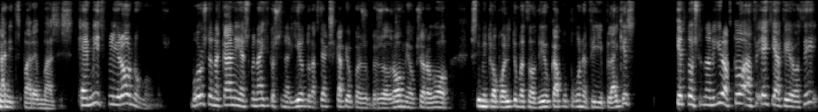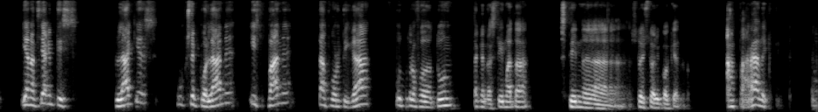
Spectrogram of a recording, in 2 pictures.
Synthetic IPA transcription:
kɐnit̪i̥spɐɾe̞ɱvɐ̰si̥se̞mispliɾo̞numeo̞̰mos | bo̞ɾusenɐkɐniɐspume̞nɐeçit̪o̞sine̞ɾʝio̞t̪unɐft̪çɐksi̥kɐpço̞pezpezoðɾo̞mio̞kse̞ɾo̞eɣo̞ | st̪imik̪ɾo̞po̞lit̪ume̞θo̞ðiukɐpupuexune̞fiʝiplɐce̞s | ce̞t̪o̞sine̞ɾʝioɐft̪o̞ɐeçiɐfieɾo̞θi | ʝɐnɐft̪çɐxnit̪is | plɐce̞s | pukse̞ko̞lɐne̞ | ispɐne̞ | t̪ɐfo̞ɾt̪iɣɐ | put̪ɾo̞fo̞ðo̞t̪un | t̪ɐkɐt̪ɐst̪imɐt̪ɐ | st̪in | st̪o̞ist̪o̞ɾiko̞ce̞̰nd̪ɾo̞ | ɐpɐ̰ɾɐðe̞kt̪i̥

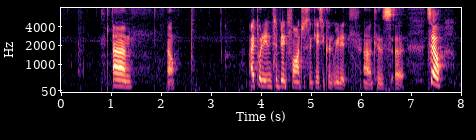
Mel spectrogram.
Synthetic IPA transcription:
ʌ̃m | no̰ʊ | ʔa̰ɪpʰʊɾɨɾɪ̃ntʰʉbɪɡ̥fɑ̃n̚d̥ʒ̥ʌstɨ̃nkʰeɪsjɨkʰʊdⁿn̩ʔɹiɾɨt̚ʌkʰʌz̥ʌ̰ | soʊ

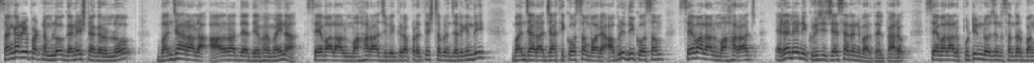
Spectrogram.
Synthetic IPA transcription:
sɐŋɡɐɾɳipɐʈɳɐmlo̞ːɡɐneːʂnɐɡɐɾɐmlo̞ː | bʱɐɲd͡ʒaːɾaːlɐʔaːɾaːd̪jɐd̪ɛːʋɐmɐjnɐsɛːʋaːlaːlumɐɦaːɾaːd͡ʒuʋiɡɾɐpɾɐt̪iʂʈʰɐpɐnd͡ʒɐɾiɡind̪i | bʱɐɲd͡ʒaːɾad͡ʒaːt̪ikɔːsɐmʋaːɾiʔɐbʱiɾud̪ʱːikɔːsɐm | sɛːʋalaːlumɐɦaːɾaːd͡ʒ | ɛnɐle̞ːnikɾuʃ̬it͡ʃɛːsaːɾɐniʋaːɾut̪elipaːɾu | sɛːʋɐlaːlupuʈinɾoːd͡ʒunːɐsɐnd̪ɐɾbʱɐŋ

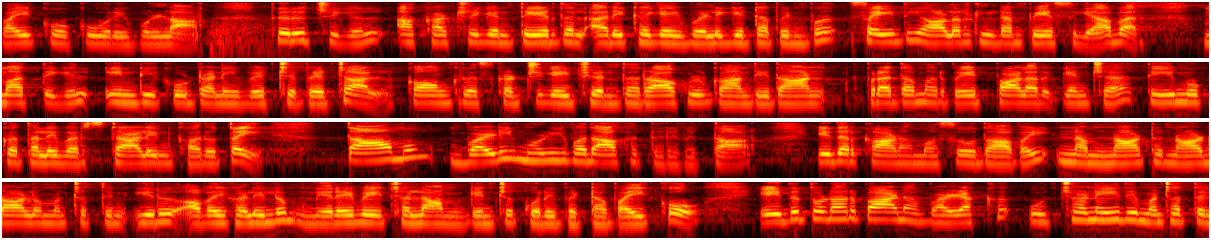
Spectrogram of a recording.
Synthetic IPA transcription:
ʋɐɪkːoːkuːrɪʋɯɭːa̰ːɾt̪ɪɾɯt͡ʃːɪjɪlɐkːɐʈt͡ʃɪjɪnt̪eːɾðɐlʔɐɾɪkːɐjɐɪʋɛɭɪjɪʈːɐpɪnbɯsɐɪðɪjaːɭɐɾɣɐɭɪɽɐmpeːsɪjɐːʋɐɾmɐt̪ːɪjɪlɪɳɖikuːʈːɐɳiʋɛʈripːɛʈraːlkaːŋɡɾeskɐʈt͡ʃɪjɐɪt͡ʃeːɾnd̪ɐɾaːɣʊɭɡaːnd̪iðaːnpɪɾɐðɐmɐɾʋeːʈ̚paːɭɐɾɛndrɐt̪iːmukːɐt̪ːɐlɐɪʋɐɾsʈaːlɪnkɐɾɯt̪ːɐɪt̪aːmɯmʋɐɻimʊɻɪʋɐðaːɣɐt̪ːɛɾɪʋɪt̪ːaːɾɪðɐɾkaːnɐmɐsoːðaːʋɐɪnɐmnaːʈːɯnaːɽaːɭɯmɐʈrɐt̪ːɪnɪɾɯʔɐʋɐɪɣɐɭɪlɯmnɪɾɐɪʋeːt͡ʃːɐlːaːmɛndrɯkʊrɪpːɪʈːɐʋɐɪkːoːɛðɯt̪ːɔɽɐɾbaːnɐʋɐɻɐkːɯʊt͡ʃːɐneːðimɐʈrɐt̪ːɪ

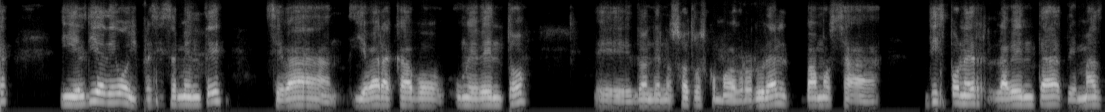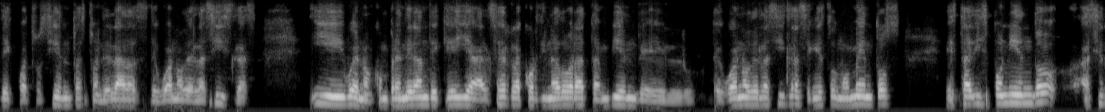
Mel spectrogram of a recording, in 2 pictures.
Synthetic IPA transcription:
ie̞ld̪iaðe̞o̞jpɾe̞sisamẽ̞nt̪e̞ | se̞βaʝe̞βaɾakaβo̞uŋe̞βe̞nt̪o̞ | ed̪o̞nd̪e̞no̞so̞t̪ɾo̞sko̞mo̞aɣɾo̞ruɾalbamo̞sa | d̪ispo̞ne̞ɾlaβe̞nt̪aðe̞mazðe̞kwat̪ɾo̞sje̞nt̪ast̪one̞laðazðe̞ɣwanoðe̞lasizlas | iβwe̞no̞ko̞mpɾend̪eɾand̪e̞keeʝaːlse̞ɾlako̞ɾðinaðo̞ɾat̪ambje̞nd̪ed̪eɣwano̞ðe̞lasizlase̞ŋe̞st̪o̞zmõ̞mẽ̞nt̪o̞s | e̞st̪aðispo̞nje̞nd̪o̞asje

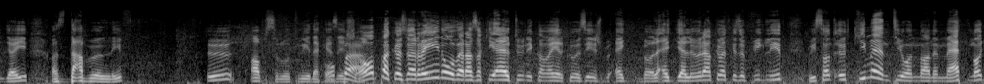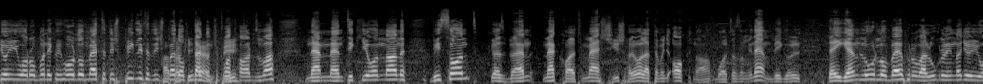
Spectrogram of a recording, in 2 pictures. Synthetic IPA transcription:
ɒjiɒzd̪abølːift̪ | øːɒpso̞luːt̪ʋeːd̪ɛkɛzeːʃɛopːɑkøzbɛnreinoːvɛɾɒzɒkiɛlt̪yːnikɒmɛiːrkøːzeːʒbɛbøːlɛɟːɛlːøːɾɛɒkøvɛt̪kɛzøːpiɡlit̪ | ʋiso̞nt̪øːt̪kimɛnt̪io̞nːɒnmɛt̪nɒɟo̞jjoːrobːonikocho̞rd̪obmɛnt̪ːɛt̪eːʃpiɡlit̪ɛt̪iʃbɛd̪o̞p̪aːkɒt͡ʃɒppɒhɒrd̪zbɒnɛmːɛnt̪ikio̞nːɒnʋiso̞nt̪køzbɛnmɛkhɒlt̪mɛʃːiʃhɒjoːlːaːt̪ːɛmɛɟɒknɒ̰vo̞lt̪ɒzɒminɛɱveːɡyl | d̪ɛiɡɛnlurloːbɛproːbaːluɡɾoːlinɒɟo̞joː

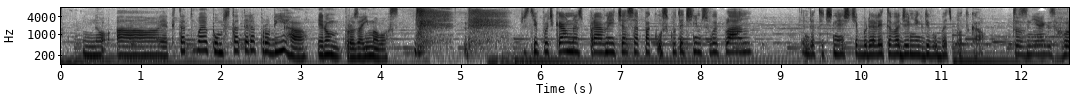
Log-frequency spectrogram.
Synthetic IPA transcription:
noʔajakt̪at̪vojɛpomst̪at̪ɛdapɾo̞biːɦaːjɛno̞mpɾo̞zajiːmavo̞st̪ | pɾoscɛpot͡ʃkaːmnaspɾaːvnɛjt͡ʃasapakʔuskut̪ɛt͡ʃɲɪmsvuːjplaːn | t̪ɛndot̪ɪt͡ʃnɛjɛʃcɛbudɛlɪt̪ovad̪ʒɛmɲɛɡdɪvuːbɛt͡spot̪ka̰lt̪ozɲɛjaɡzɦo

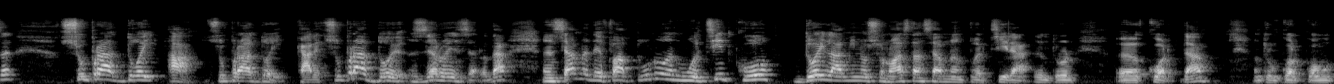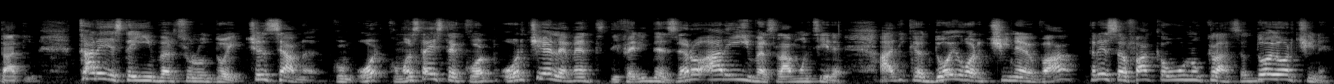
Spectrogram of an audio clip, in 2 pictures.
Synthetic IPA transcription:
əsupɾad̪o̞jasupɾad̪o̞jkaɾe̞supɾad̪o̞jze̞ɾojeze̞ɾod̪aɨnseamnəd̪e̞fap̚t̪unuɨnmult̪sit̪ku | d̪o̞jlaminusunuast̪aɨnseamnəɨmpərt̪siɾea̰ɨnt̪ɾun | ko̞̰rp̚d̪a | ɨnt̪ɾuŋko̞rp̚ko̞mut̪a̰t̪ḭvkaɾe̞je̞st̪e̞inve̞rsuld̪o̞jt͡ʃe̞ɨnseamnə̰kumokuməst̪aje̞st̪e̞ko̞rpo̞rʲt͡ʃeːle̞me̞nt̪d̪ife̞ɾit̪̚d̪e̞ze̞ɾo̞ʔaɾe̞inve̞rslamult̪siɾe̞̰a̰d̪ikəd̪o̞jo̞rʲt͡ʃine̞vat̪ɾe̞bjesəfakəunuklasəd̪o̞jo̞rʲt͡ʃine̞̰

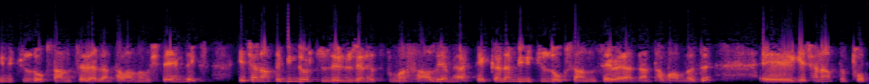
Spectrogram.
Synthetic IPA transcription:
binyt͡ʃjyzd̪o̞ksanˠɯsevlʲæɾd̪ænt̪ʰamamlˠamɯʃt̪ʰɯɛmd̪ɛcs | ɟ̥e̞t͡ʃʰænhaft̪ʰabind̪øɾt̪ʰjyzlʲeɾinyze̞ɾinɛt̪ʰɯ̥t̪ʰɯlˠmasaːlˠɯjamajaɾak̚t̪ʰɛcɾaɾd̪anbinyt͡ʃjyzd̪o̞ksanlˠɯsevelʲæɾd̪ænt̪ʰamamlˠad̪ɯɛːɟe̞t͡ʃʰænhaft̪ʰat̪ʰo̞p

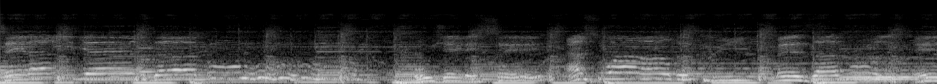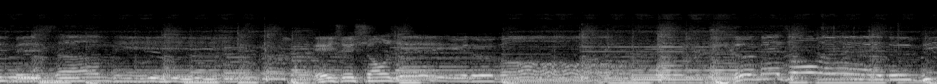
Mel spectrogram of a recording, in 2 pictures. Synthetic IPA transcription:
sɛlaʁivjɛʁd̪amu | uʒelɛse | ɛ̃swaʁd̪əpɥimezamuʁemezami | eʒeʃɑ̃ʒeyd̪əvɑ̃ | d̪əmɛzɔ̃ɛd̪əbi

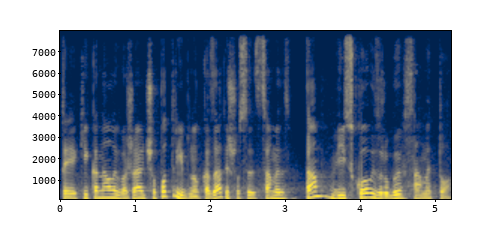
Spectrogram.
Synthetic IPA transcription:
t̪ɛjɐkʲikɐnɑlˠɪʋɐʒɑjʊtʲʃt͡ʃɔpɔt̪ɾʲibnɔkɐzɑt̪ɪʃt͡ʃɔsɛsɑmɛ | t̪ɑmʋʲijsʲkɔʋɪzrɔbɪwsɑmɛt̪ɔ̰

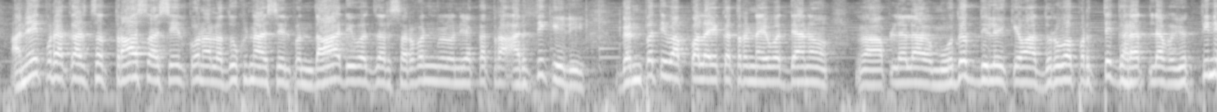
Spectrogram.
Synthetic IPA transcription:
ə̰nek̚pɾəkaɾt͡sat̪ɾasəselkonalad̪ukʰɳəəselpəɳd̪əɦad̪iʋəsd͡zəɾsəɾʋənmiɭuːnekət̪ɾəʔa̰ɾt̪iːkeliː | ɡənpət̪iʋapːalaekət̪ɾənəjʋəd̪janəapljalamod̪ət̪̚d̪ilekĩw̃ʋad̪uɾʋəpɾət̪jek̚ɡʱəɾat̪ljaʋjək̚t̪in

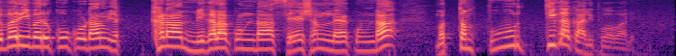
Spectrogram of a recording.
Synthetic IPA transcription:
ɛʋɐɾiʋɐɾɐkuːkuːɽaːnuɛkʰːɐɽamiɡɐlɐkuɳɖaːsɛːʂɐnleːkuɳɖaː | mɔt̪ːɐmpuːɾt̪iɡaːkaːlipɔ̰ːʋa̰ːli

